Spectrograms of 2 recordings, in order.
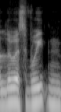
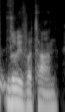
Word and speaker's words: Louis Vuitton: to buy a a Prada bag or a Lewis Vuitton bag, that's how you pronounce it, right? Yeah, I think so. Um, not sure. It's Louis Vuitton, but uh if you want to buy that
